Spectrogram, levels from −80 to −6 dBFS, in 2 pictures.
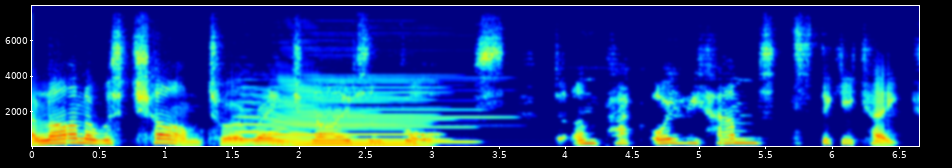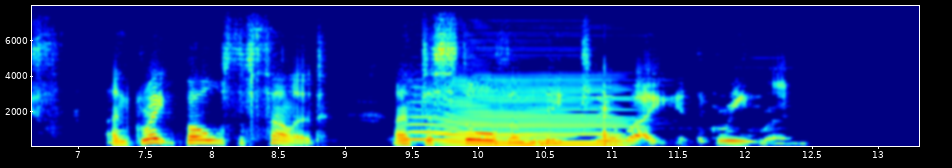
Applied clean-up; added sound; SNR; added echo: classical method Wiener filter.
